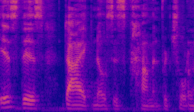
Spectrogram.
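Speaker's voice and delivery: ordinary delivery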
